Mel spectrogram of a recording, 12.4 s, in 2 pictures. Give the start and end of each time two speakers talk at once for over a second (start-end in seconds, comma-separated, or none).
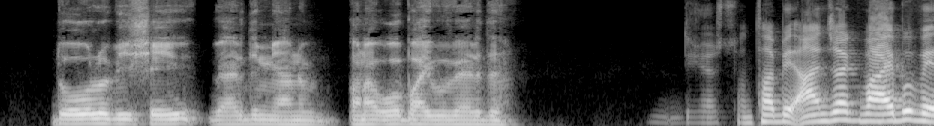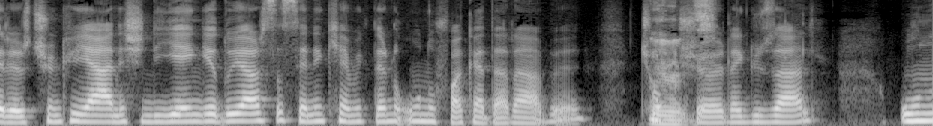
none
